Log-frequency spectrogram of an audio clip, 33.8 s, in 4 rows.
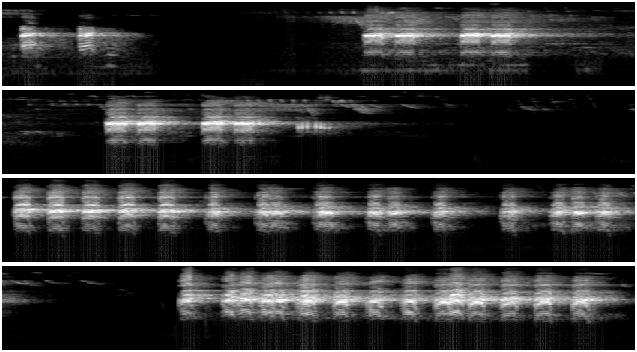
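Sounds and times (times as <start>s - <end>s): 
common raven Corvus corax: 0.0s - 1.9s, 4.7s - 14.1s, 17.0s - 26.2s, 27.7s - 33.7s.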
